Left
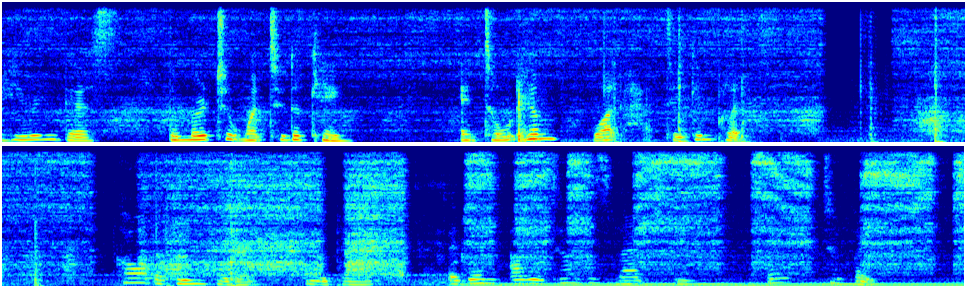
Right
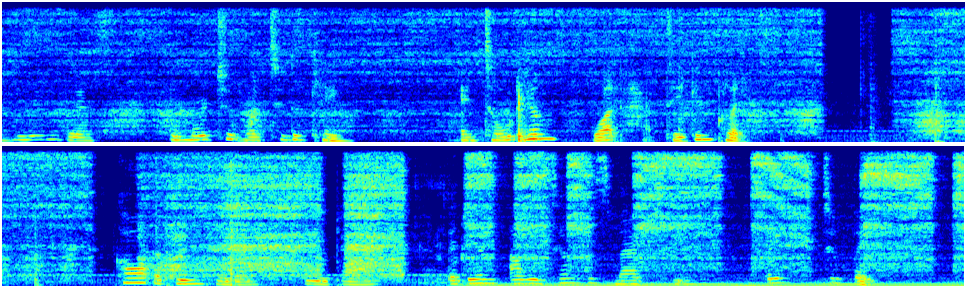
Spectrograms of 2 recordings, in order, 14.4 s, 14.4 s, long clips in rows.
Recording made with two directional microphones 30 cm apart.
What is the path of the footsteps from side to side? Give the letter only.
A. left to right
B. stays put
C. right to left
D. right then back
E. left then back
E.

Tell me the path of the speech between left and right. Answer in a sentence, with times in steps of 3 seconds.
You can hear the speech on the left from 0 s, in the centre from 3 s and on the right from 6 s.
